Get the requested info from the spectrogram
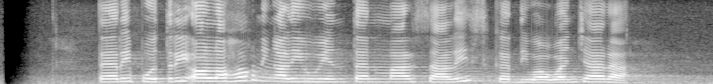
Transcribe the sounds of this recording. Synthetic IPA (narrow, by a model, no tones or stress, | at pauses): t̪ɛɾiput̪ɾiɔlɔɦɔk̚niŋaliwint̪ənmarsaliskərdiwawaɲt͡ʃaɾa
